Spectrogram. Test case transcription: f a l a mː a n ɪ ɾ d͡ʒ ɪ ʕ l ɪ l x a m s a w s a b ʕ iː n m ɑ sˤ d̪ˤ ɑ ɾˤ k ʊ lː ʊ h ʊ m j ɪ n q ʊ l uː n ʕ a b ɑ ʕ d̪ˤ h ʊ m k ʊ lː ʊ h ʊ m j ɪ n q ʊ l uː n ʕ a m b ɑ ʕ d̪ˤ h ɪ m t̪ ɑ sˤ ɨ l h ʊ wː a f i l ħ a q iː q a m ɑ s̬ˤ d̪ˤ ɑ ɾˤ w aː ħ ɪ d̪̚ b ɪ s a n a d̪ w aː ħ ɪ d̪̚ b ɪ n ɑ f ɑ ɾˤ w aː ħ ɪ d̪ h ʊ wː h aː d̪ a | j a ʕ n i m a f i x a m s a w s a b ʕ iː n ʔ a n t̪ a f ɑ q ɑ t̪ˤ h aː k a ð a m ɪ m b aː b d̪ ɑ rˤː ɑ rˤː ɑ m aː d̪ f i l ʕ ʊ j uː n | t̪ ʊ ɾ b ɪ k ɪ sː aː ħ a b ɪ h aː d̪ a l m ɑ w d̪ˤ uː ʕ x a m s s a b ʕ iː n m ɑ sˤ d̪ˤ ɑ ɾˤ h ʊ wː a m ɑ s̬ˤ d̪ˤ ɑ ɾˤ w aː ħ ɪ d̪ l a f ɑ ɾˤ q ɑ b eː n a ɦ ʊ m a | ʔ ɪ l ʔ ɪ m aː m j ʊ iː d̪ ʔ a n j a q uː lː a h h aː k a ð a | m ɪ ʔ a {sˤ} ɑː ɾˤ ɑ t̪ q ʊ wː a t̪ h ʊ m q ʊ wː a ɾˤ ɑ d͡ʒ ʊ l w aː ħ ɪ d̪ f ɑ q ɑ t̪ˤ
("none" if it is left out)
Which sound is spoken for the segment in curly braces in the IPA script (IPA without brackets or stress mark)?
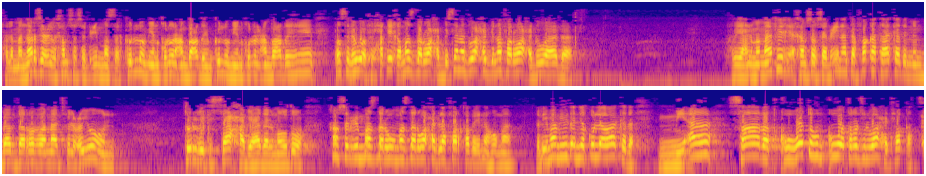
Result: sˤ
